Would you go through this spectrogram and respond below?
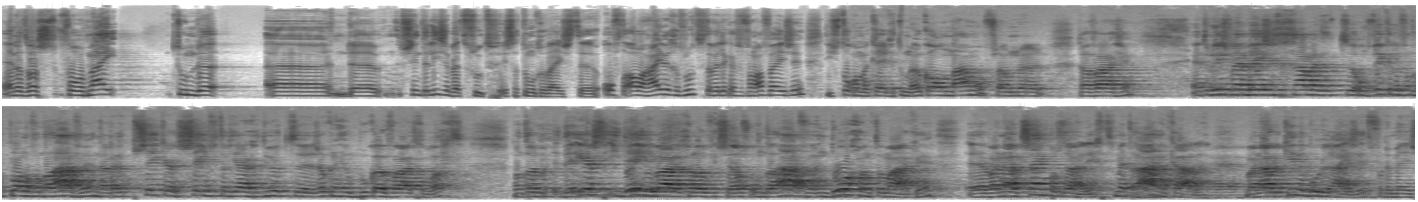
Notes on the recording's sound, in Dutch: Nemen we live op vanuit het Schevenings Muzee. Voor het eerst gaan we de podcast opnemen met publiek.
